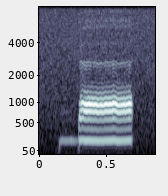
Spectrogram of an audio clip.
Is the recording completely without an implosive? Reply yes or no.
no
